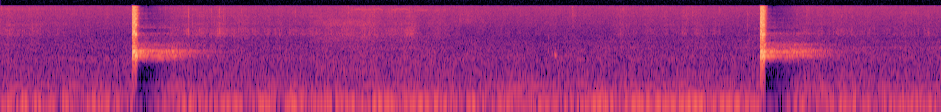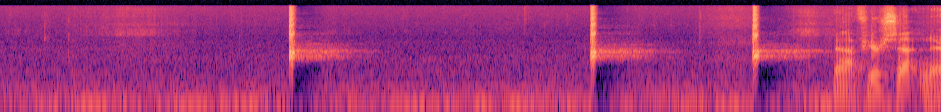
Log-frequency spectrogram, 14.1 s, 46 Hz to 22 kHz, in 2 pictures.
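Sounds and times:
low steady rumble: 0:00.0 - 0:14.1
gobbler clucks made on a turkey call: 0:01.0 - 0:01.6, 0:09.2 - 0:09.8, 0:11.5 - 0:12.0, 0:12.7 - 0:13.2
speech: 0:13.3 - 0:14.1.

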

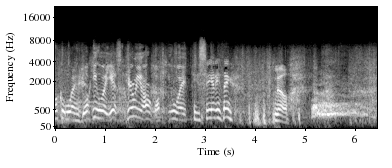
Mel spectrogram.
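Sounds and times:
speech: 0:00.0 - 0:05.7
dog barking: 0:05.2 - 0:06.4.

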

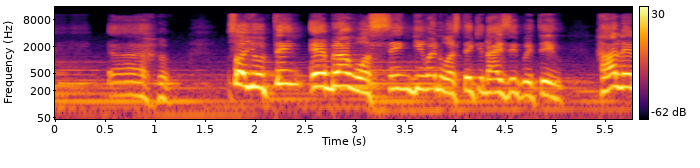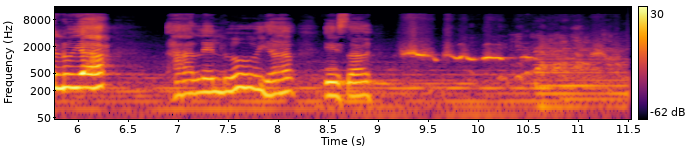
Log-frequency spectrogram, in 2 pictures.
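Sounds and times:
speech: 0:00.6 - 0:06.4, 0:07.0 - 0:09.1
person whistling a short wavering melody: 0:09.3 - 0:10.6
laughter: 0:10.1 - 0:11.5.

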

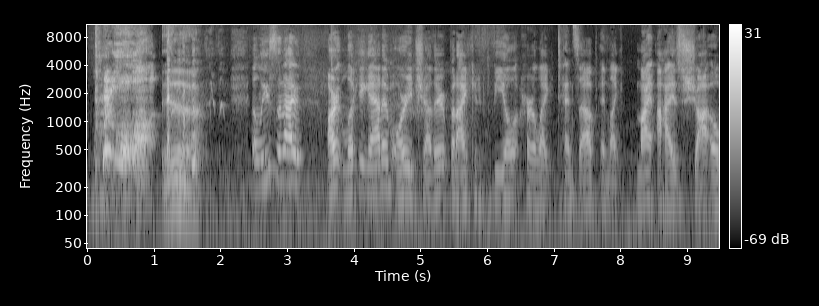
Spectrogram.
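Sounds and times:
person vocally imitating a man's harsh wet open-mouthed smoker's cough: 0:00.1 - 0:01.8
speech: 0:00.4 - 0:01.8, 0:02.6 - 0:09.4.

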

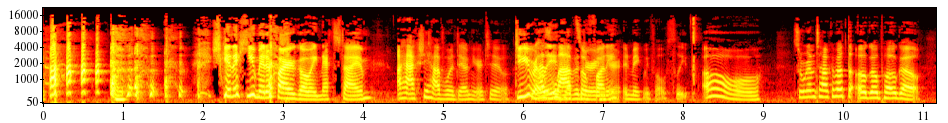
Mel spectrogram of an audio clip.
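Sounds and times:
person coughing in sharp hacks and ragged breathy coughs: 0:00.7 - 0:02.0, 0:02.8 - 0:03.1
speech: 0:02.3 - 0:11.1.

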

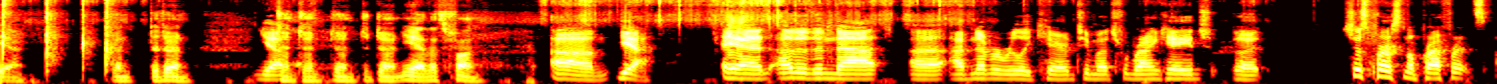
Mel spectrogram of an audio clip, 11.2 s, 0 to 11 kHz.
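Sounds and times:
slow mechanical robot-style hand clapping: 0:00.0 - 0:01.1
speech: 0:00.0 - 0:11.2.

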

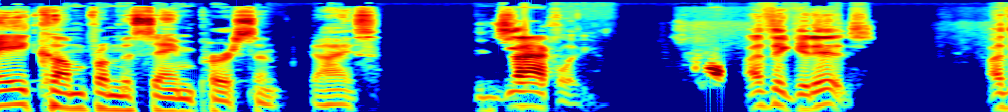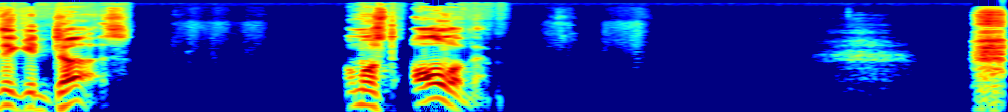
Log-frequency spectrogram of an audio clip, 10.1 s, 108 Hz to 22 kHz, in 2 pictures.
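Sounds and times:
speech: 0:00.0 - 0:03.1, 0:03.8 - 0:04.4, 0:05.0 - 0:05.8, 0:06.8 - 0:07.6
deep breathing: 0:09.1 - 0:10.0.

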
